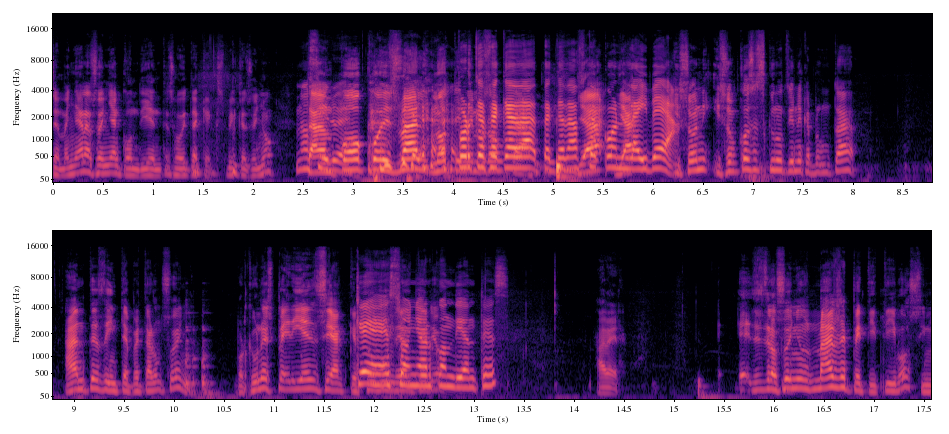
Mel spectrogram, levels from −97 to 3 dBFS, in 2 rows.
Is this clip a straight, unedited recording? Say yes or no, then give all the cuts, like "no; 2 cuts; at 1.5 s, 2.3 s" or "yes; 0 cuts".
yes; 0 cuts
